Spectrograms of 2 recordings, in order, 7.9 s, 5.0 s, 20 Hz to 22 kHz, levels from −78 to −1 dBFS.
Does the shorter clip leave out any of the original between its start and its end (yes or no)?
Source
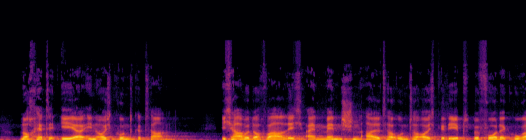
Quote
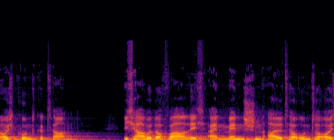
no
